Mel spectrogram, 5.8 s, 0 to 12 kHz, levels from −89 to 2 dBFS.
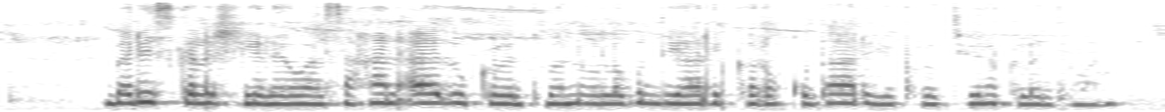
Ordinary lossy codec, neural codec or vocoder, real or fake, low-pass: none; vocoder, 44.1 kHz, 128 mel bands every 512 samples, BigVGAN v2; fake; 10.8 kHz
